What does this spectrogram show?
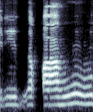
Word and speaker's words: rizqahu: Faqadara alaihi rizqahu fayaqulu rabbi ahanan. Ya, kemudian Ibu pengucapan huruf zai ya jangan sampai rizqah tapi rizqah. Wa amma idza mabtalahu faqadara alaihi rizqahu fayaqulu rabbi ahanan.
